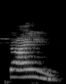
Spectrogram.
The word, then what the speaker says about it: time: ई को लगा दीजिए तो अपना वो आई क्या बोलेगा, अपना नाम बोलेगा और ई साइलेंट. सो टाइम. टाइम.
